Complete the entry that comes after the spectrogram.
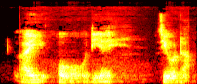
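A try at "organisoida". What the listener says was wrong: It was almost that, but it was first O-I-D-A. You said I-O-D-A. Organizoida.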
